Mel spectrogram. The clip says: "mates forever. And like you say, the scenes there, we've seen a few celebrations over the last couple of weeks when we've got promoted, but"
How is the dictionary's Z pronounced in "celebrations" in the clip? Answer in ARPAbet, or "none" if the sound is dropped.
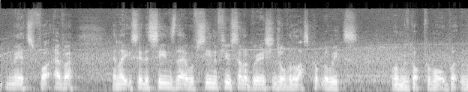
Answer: Z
